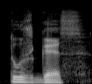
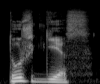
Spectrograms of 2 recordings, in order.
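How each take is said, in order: First: The g before e stays hard. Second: The g before e is softened. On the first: This is the textbook pronunciation. "вместо «тужгес»" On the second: This is how most native speakers say it. "Говорят «тужгес»"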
